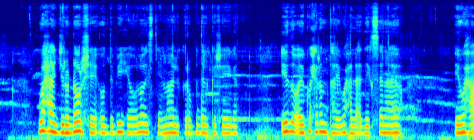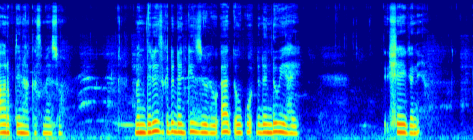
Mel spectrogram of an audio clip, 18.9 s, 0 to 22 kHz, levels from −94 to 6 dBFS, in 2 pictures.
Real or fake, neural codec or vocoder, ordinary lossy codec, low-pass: real; none; none; 19.8 kHz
